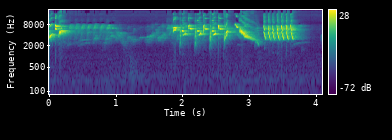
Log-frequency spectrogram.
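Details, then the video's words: Competition song of a caged Balkan goldfinch, Carduelis carduelis balcanica, from a Serbian internet championship: a quick trill, a quieter stretch, then a dense twittering phrase ending in a rapid evenly repeated rattle. "Pesma štiglića 004/22 World Championship in Goldfinch Song"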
